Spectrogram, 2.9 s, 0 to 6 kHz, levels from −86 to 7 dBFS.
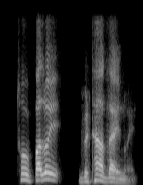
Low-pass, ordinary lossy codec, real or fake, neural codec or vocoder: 5.4 kHz; AAC, 32 kbps; fake; codec, 16 kHz, 0.7 kbps, FocalCodec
